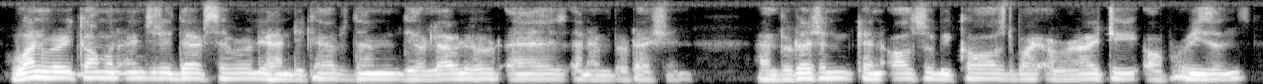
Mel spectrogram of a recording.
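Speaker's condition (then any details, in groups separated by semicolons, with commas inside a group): No condition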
